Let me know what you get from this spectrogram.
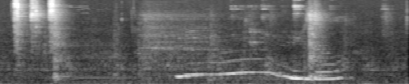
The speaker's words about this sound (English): Squeaky little cat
